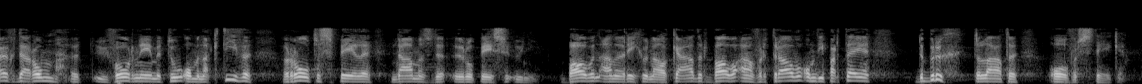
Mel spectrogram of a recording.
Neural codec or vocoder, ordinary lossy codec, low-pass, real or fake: none; none; 5.4 kHz; real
